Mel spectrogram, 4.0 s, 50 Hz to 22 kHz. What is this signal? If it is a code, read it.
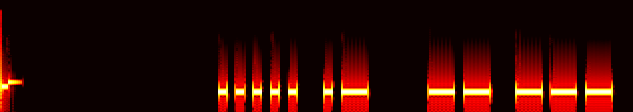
Morse code, heard as a keyed tone, about 21 wpm, 700 Hz. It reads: 5A MO
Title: Field Day Exchanges Encore - 22wpm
